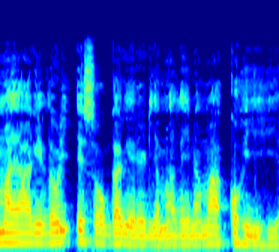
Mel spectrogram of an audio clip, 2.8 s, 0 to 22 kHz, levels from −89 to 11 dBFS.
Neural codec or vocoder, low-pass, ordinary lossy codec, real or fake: none; 19.8 kHz; AAC, 32 kbps; real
